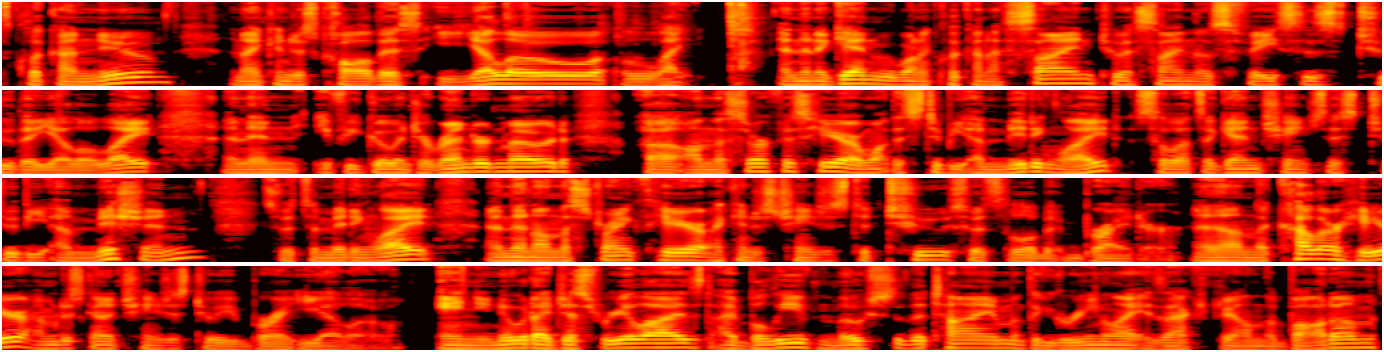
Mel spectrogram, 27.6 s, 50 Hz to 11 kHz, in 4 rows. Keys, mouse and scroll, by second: 0.7-2.1 drag, 2.1 l, 3.8 scroll up 5, 5.0-6.7 drag, 6.7 Tab, 8.4 scroll down 1, 8.7 middle click, 9.2 scroll down 4, 10.3-13.5 drag, 14.6-17.1 middle drag, 17.1-18.1 drag, 19.7 click, 22.7 middle click, 23.1 scroll up 1, 23.1 middle click, 23.5-23.9 scroll down 2, 23.9 middle click, 24.5-25.2 scroll up 3, 25.2 scroll down 2, 27.2 middle click, 27.4 scroll up 2, 27.5 shift+middle click.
